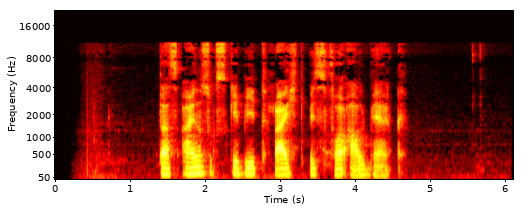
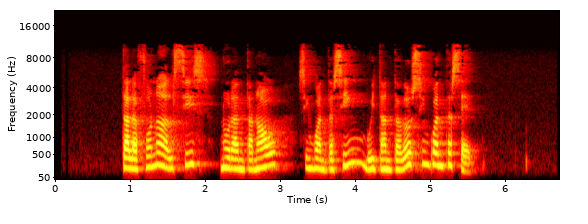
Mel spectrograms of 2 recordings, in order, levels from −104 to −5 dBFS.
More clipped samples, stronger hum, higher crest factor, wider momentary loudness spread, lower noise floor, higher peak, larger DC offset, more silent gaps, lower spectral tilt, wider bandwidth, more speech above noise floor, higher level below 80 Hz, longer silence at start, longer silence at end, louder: neither; neither; about the same, 24 dB vs 24 dB; about the same, 11 LU vs 10 LU; about the same, -73 dBFS vs -76 dBFS; first, -2 dBFS vs -6 dBFS; neither; neither; about the same, -4.5 dB/octave vs -4.5 dB/octave; about the same, 11.5 kHz vs 11.5 kHz; about the same, 49 dB vs 49 dB; first, -48 dBFS vs -82 dBFS; first, 1.4 s vs 0.9 s; first, 1.5 s vs 1.15 s; first, -23 LUFS vs -27 LUFS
